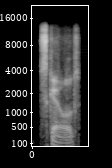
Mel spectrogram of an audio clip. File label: "skilled", British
